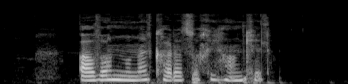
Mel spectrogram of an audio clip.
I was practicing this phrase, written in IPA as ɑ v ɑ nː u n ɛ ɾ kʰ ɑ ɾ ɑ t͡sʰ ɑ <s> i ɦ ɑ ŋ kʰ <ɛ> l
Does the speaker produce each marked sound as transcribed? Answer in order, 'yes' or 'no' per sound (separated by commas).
no, yes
